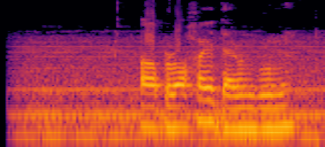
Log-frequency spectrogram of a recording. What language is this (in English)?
Persian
